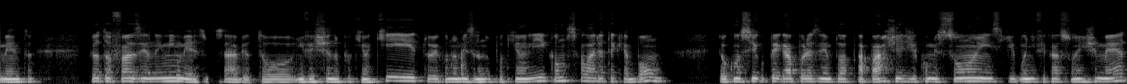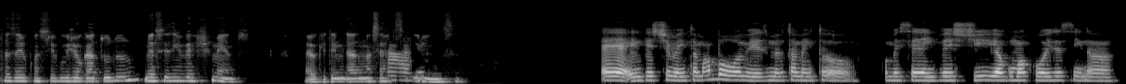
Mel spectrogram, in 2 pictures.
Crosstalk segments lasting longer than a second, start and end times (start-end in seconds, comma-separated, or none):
none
